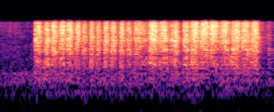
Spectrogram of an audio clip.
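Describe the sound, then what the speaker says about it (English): Sandpaper rubs rhythmically against a balsa wood glider part in quick back-and-forth strokes, a dense close scratching that runs for several seconds without speech. "so I'm going to sand a little bit more"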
